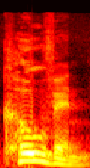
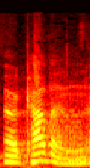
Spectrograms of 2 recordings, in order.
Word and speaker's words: Coven: a short film called koven coven that's the proper pronunciation no no coven sounds like Oven Man and that's just it doesn't work Mark borchard's goal is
